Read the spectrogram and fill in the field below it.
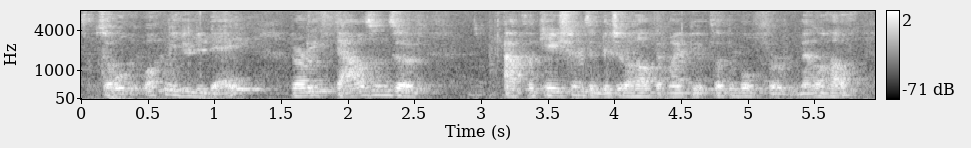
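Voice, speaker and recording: Amid audible room echo and noticeable background noise, a man talks at a very fast pace with fairly even intonation. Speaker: physician and health tech founder. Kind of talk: keynote talk. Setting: stage with audience.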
